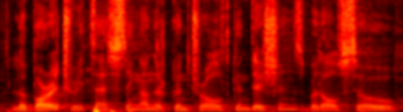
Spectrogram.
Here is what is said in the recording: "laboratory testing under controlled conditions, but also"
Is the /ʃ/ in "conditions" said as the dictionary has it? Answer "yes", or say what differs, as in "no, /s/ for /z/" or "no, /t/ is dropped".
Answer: yes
